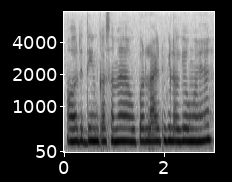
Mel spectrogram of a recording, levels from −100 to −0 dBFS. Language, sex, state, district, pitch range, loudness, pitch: Hindi, female, Bihar, Patna, 265-270 Hz, -9 LUFS, 265 Hz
